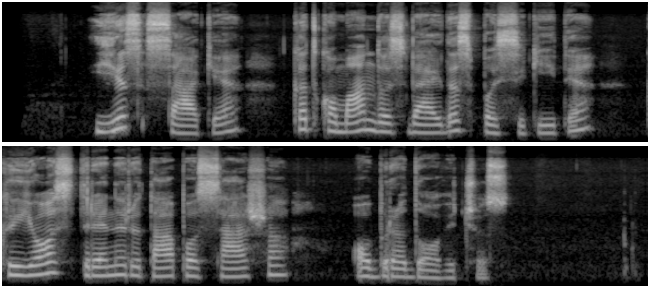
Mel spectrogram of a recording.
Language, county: Lithuanian, Kaunas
